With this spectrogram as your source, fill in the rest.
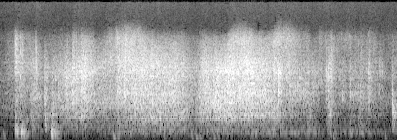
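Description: Dry food pellets pour and patter onto paper.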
